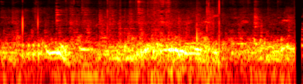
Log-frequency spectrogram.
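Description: Several pigeons, male and female, coo in low, throaty repeated phrases, close by and continuous, over a soft background of rustling and faint clatter.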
